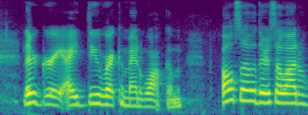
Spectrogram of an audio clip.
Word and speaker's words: Wacom: I have the right to pronounce it Wacom, and you have the right to pronounce it the wrong way.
